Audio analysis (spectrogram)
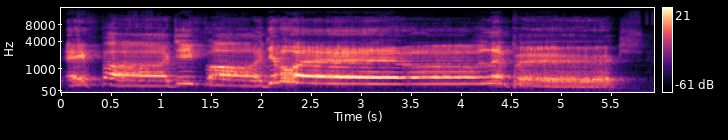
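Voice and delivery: booming ring announcer, drawn out; grand entrance announcement. Acted. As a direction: hype it like a boxing announcer. Hypes giveaway show intro.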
